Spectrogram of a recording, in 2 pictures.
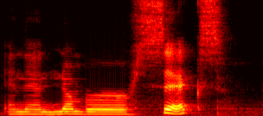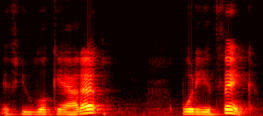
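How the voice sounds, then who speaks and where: Speaking slowly in a low, slightly mellow voice, an elementary school teacher reads aloud to children. She explains throughout the lesson, frequently raising questions and answering them on her own.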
